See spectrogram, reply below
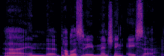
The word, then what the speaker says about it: Asa: How do you pronounce that kid's name? – I think Asa. Asa? – Yeah.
